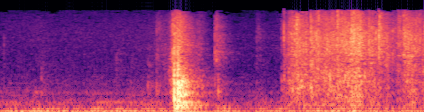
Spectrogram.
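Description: A small plastic-bagged adapter dropped onto the cardboard bottom of a box: one sharp tap about a second in. Near the end, the plastic packaging of a cable crinkles.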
